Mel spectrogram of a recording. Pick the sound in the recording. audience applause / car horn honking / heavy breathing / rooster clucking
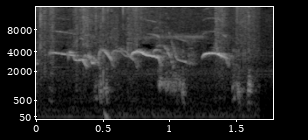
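rooster clucking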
